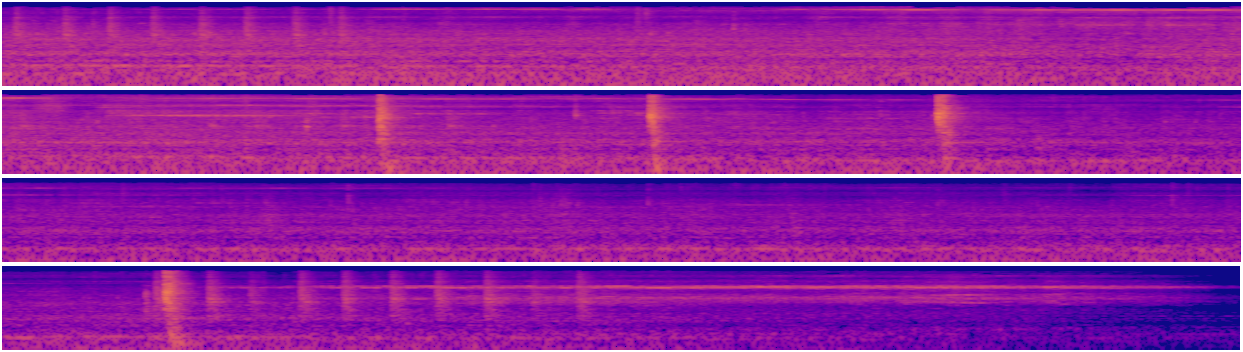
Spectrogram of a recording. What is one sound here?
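A train rumbles steadily along the rails and slowly fades as it brakes.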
